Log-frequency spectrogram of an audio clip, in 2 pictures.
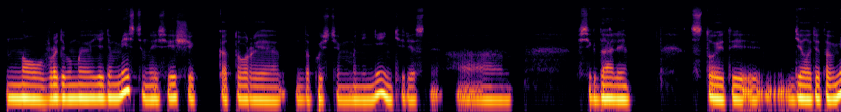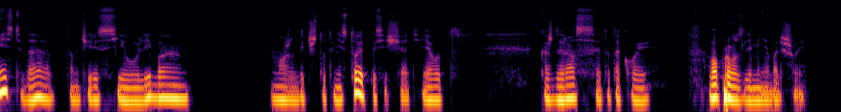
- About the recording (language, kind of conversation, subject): Russian, advice, Как совместить насыщенную программу и отдых, чтобы не переутомляться?
- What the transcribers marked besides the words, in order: none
